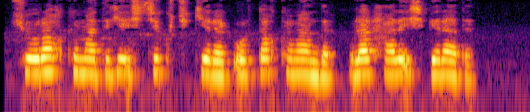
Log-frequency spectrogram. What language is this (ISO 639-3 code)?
uzb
